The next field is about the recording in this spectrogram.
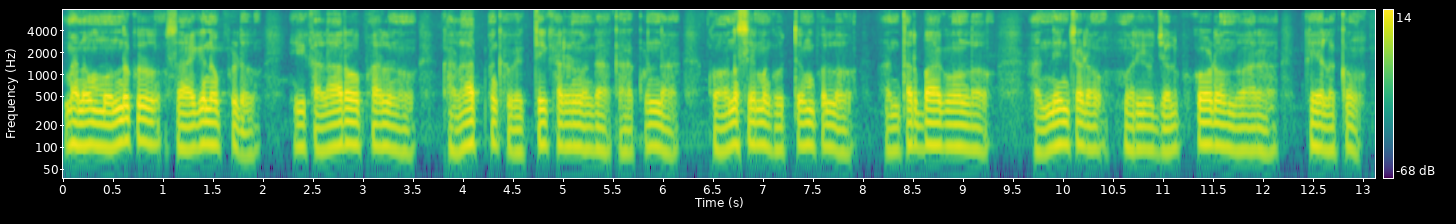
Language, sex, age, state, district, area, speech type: Telugu, male, 60+, Andhra Pradesh, Konaseema, rural, spontaneous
